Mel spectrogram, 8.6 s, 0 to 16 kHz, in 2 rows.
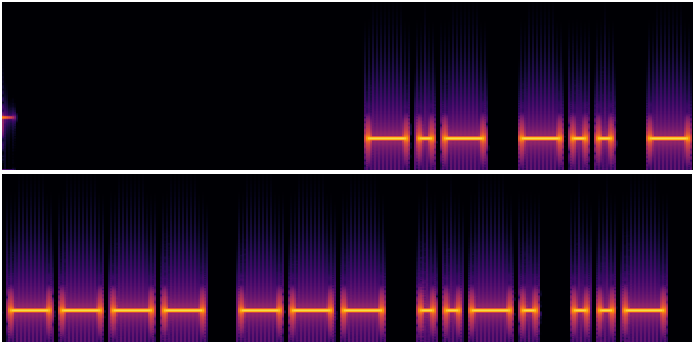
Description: Morse code, heard as a keyed tone, about 15 wpm, 700 Hz. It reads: KD0OFU
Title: USA Call Signs - 6 Characters - Repeated 2x - 15wpm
